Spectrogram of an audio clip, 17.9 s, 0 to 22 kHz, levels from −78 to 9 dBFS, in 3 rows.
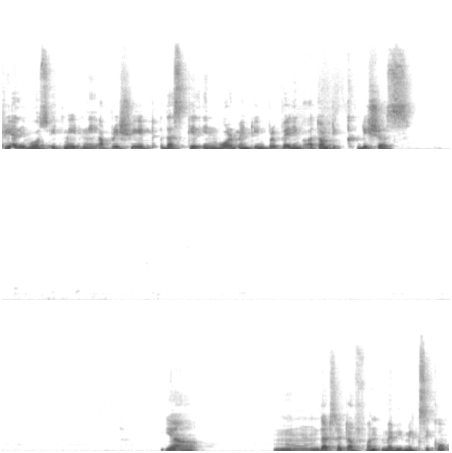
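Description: Nothing stood out as a technical fault on listening to this speech recording.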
